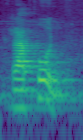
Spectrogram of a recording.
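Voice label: "broken", Santali, male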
